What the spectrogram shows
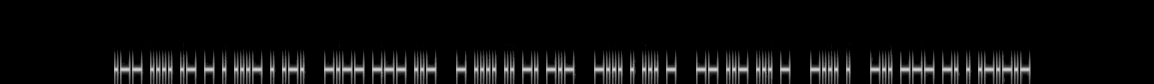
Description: Morse code, heard as a keyed tone, about 40 wpm, 700 Hz. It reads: WHATEVER YOU THINK BEST MUST BE DONE.
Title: Sentences from Top 1100 Words 40wpm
